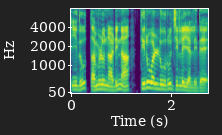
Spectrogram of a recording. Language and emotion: Kannada, neutral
